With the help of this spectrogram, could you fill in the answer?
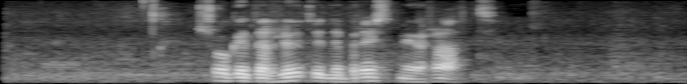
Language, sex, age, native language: Icelandic, male, 40-49, Icelandic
